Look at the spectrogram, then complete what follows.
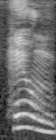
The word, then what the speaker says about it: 흥: This word, pronounced as "Heung", is actually a word that means being in a high mood, fun and excitement.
